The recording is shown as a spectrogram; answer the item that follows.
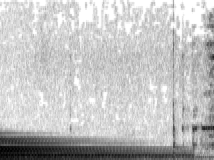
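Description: Guqin (seven-string zither) in a slow passage: a plucked note rings on and slowly fades away, with a faint pluck near the end.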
